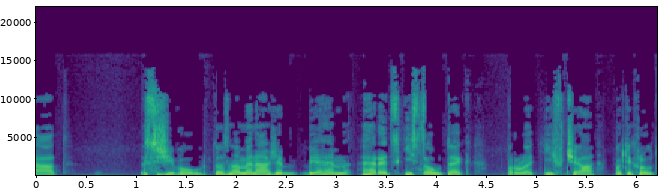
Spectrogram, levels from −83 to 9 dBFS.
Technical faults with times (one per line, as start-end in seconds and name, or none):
3.87 compressed frames skipped
5.45 compressed frames skipped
